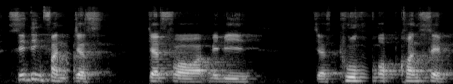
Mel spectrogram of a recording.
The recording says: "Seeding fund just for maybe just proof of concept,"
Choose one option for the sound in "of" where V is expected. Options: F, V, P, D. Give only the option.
P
